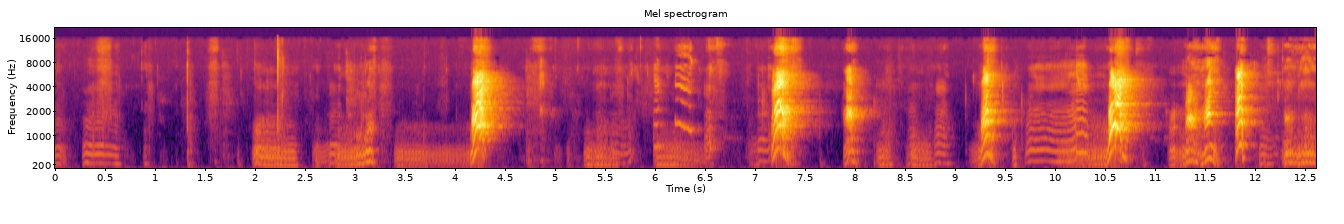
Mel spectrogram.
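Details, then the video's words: Australian Cattle Dog puppies, blue heelers, roughhousing in 2020 at Tin Roof ACDs: grumbling growls broken by sudden shrill barks and yips, irregular and excited, with squealing whines mixed through the scuffle. "Australian cattle dog puppies at TIN ROOF ACDs- BLUE HEELER PUPPIES PLAYING"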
